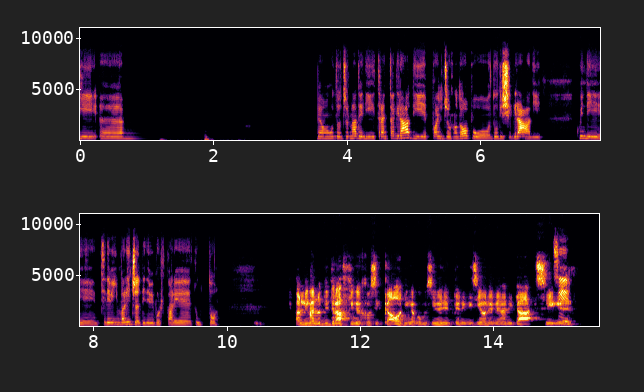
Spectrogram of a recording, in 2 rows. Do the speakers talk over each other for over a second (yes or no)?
no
